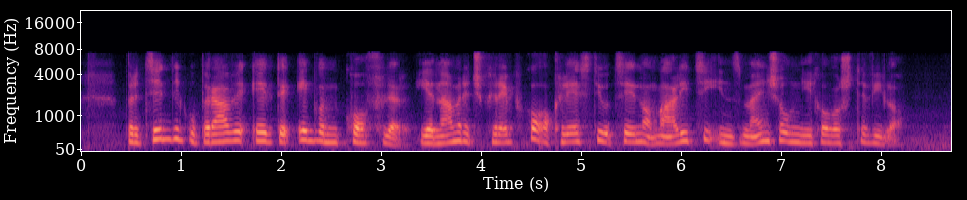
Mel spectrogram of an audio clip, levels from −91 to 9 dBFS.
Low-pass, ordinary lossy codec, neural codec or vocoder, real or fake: 7.2 kHz; none; codec, 16 kHz, 0.8 kbps, ZipCodec; fake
